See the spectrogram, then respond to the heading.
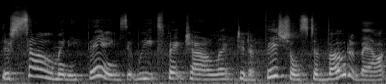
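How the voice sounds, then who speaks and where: A high-pitched woman's voice with audible room echo and noticeable background noise. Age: 70s. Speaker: city council member. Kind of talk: interview.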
